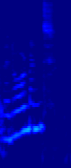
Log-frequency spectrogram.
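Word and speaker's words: Lenormand: was about to get my lenorman as they apparently pronounce it in English I never knew now I do and I'll stick with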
